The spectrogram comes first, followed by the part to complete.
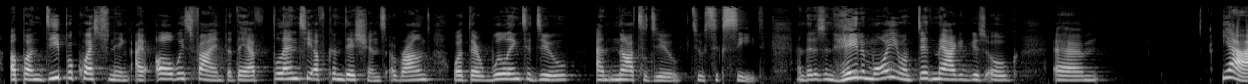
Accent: Dutch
